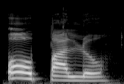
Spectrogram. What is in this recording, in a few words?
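"o-pa-lo", Spanish, female, slow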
